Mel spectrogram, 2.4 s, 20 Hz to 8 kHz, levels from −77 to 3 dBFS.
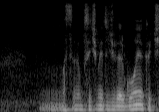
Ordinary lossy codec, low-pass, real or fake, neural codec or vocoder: none; 7.2 kHz; real; none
